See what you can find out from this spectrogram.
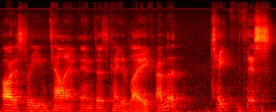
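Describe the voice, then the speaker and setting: A man's voice: sits low, fairly even intonation, slow. A man chatting casually and reflectively as a visual artist, often saying "you know". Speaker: visual artist being interviewed. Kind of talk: casual conversation. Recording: roomy echo, faint background noise.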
